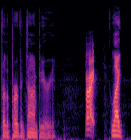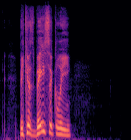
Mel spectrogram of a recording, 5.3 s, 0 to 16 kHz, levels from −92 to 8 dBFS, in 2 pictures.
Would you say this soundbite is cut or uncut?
cut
